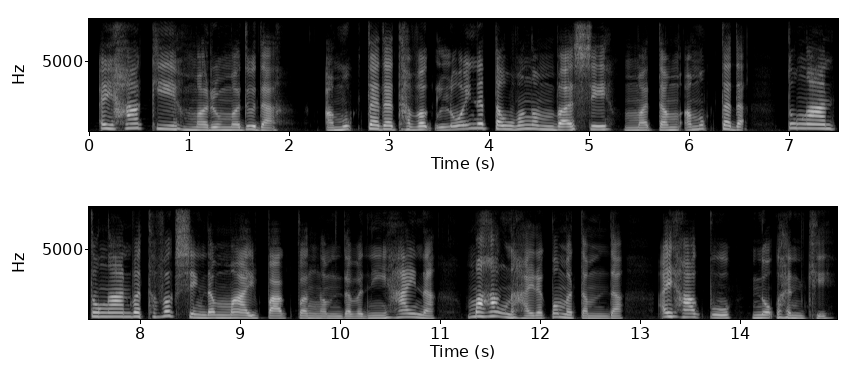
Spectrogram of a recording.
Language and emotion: Manipuri, happy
